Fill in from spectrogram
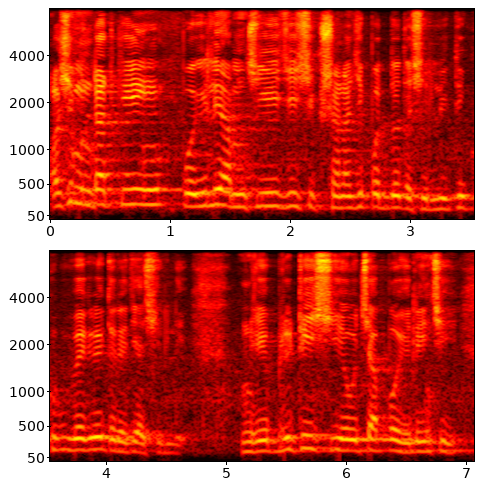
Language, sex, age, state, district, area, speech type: Goan Konkani, male, 60+, Goa, Canacona, rural, spontaneous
